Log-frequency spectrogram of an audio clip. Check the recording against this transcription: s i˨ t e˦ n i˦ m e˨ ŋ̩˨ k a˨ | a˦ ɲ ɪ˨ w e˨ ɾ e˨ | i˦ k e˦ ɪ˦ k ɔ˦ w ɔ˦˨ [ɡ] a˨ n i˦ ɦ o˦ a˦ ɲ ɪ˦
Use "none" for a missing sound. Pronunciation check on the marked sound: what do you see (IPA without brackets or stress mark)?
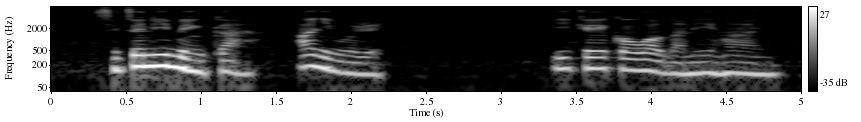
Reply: ɡ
